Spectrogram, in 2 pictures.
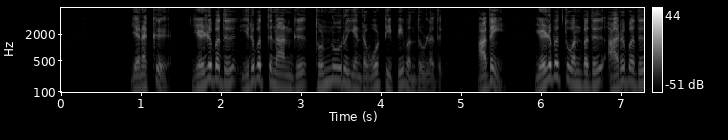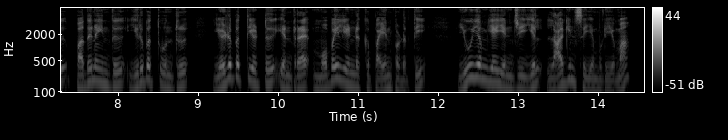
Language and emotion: Tamil, neutral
